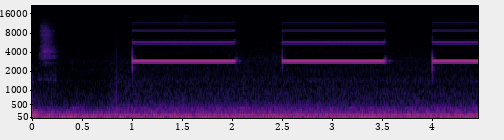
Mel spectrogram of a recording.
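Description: An electronic device gives long, high beeps.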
